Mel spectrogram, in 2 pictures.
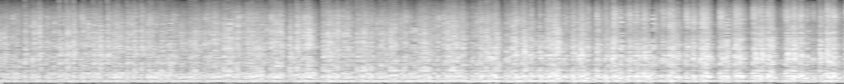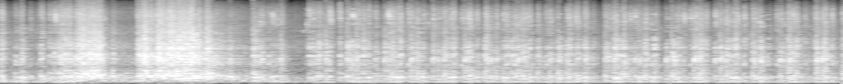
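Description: Car engine running steadily with a low hum, which swells louder for about a second around seven seconds in.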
